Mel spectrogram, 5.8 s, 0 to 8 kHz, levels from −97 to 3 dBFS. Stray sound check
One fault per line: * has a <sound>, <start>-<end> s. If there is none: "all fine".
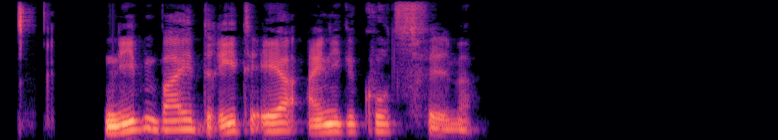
all fine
